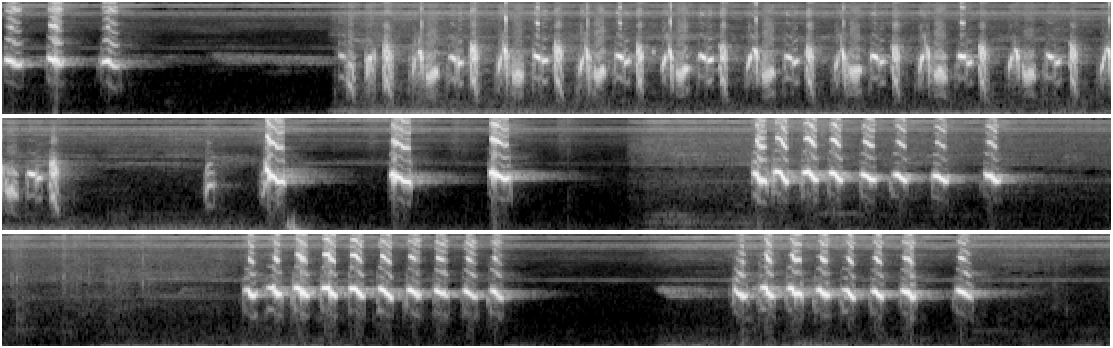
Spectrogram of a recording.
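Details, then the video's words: A trucukan, or yellow-vented bulbul, sings loudly as a lure to get other birds calling. A single sharp note opens, then a long, fast, bubbling chatter. Sharp chips and three tight bursts of quickly repeated ringing notes follow. Faint low hum throughout. "trucukan gacor NARUNG DAN NGALAS, Suara KERAS bikin SEMUA burung TROCOK MU GACOR DAN RAJIN BUNYI"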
